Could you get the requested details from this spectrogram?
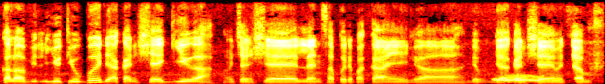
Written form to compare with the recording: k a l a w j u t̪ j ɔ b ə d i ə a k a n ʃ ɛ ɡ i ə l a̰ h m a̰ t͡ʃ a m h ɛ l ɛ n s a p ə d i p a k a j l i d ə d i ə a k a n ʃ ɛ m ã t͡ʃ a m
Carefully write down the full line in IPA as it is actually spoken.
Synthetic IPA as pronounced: k a l a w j u t̪ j u b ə d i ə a k a n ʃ ɛ ɡ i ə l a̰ h m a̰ t͡ʃ a m ʃ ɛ l ɛ n s a p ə d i p a k a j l a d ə d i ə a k a n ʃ ɛ m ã t͡ʃ a m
